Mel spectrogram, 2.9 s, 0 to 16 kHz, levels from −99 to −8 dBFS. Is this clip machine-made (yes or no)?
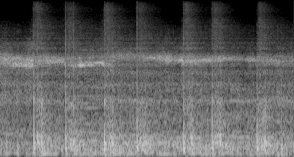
yes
